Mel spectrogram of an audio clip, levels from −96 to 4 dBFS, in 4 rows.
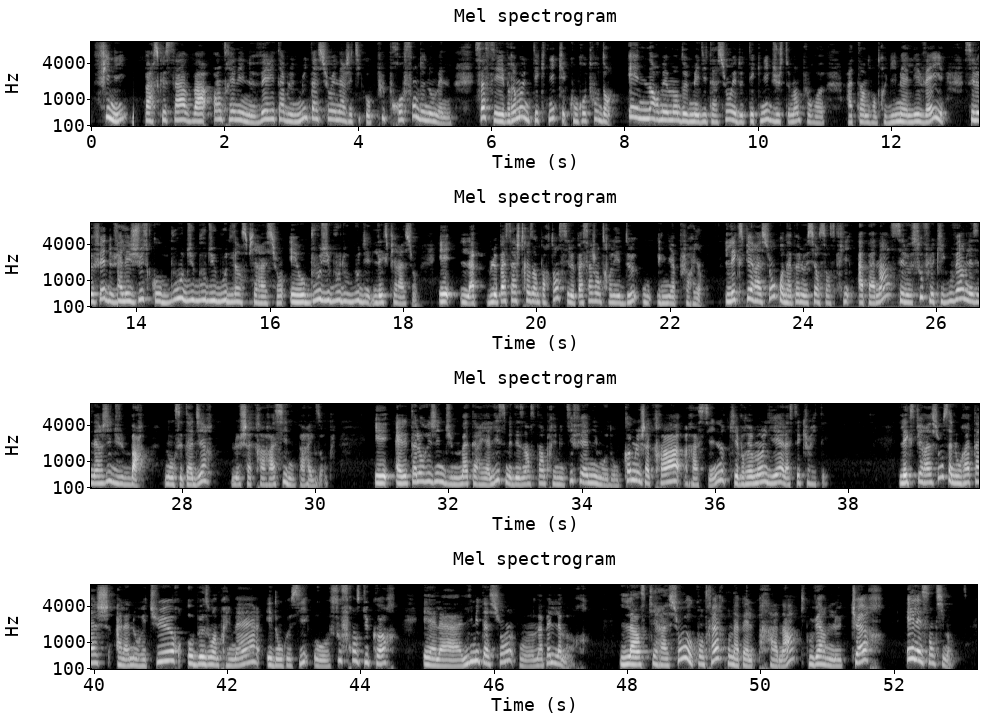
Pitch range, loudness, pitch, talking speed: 190-245 Hz, -24 LUFS, 215 Hz, 180 wpm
